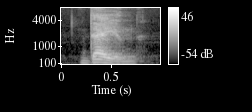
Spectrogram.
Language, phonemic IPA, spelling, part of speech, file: Dutch, /ˈdɛijə(n)/, dijen, verb / noun, Nl-dijen.ogg
- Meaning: plural of dij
